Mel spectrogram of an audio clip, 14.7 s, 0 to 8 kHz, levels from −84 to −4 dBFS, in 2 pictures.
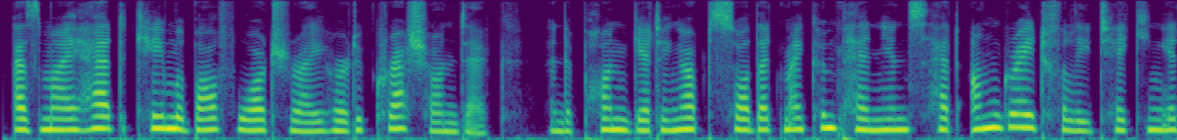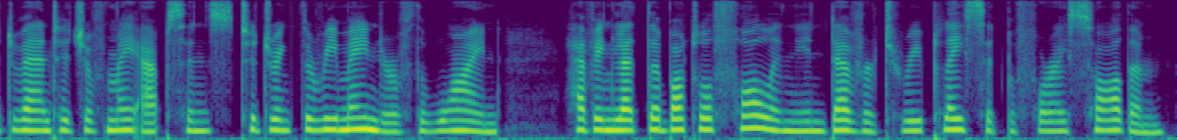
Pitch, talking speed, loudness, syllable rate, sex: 220 Hz, 200 wpm, -17 LUFS, 5.5 syllables/s, female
